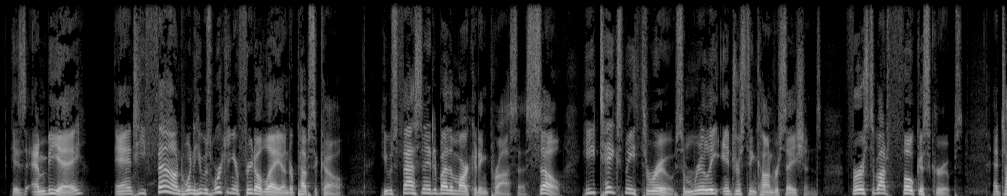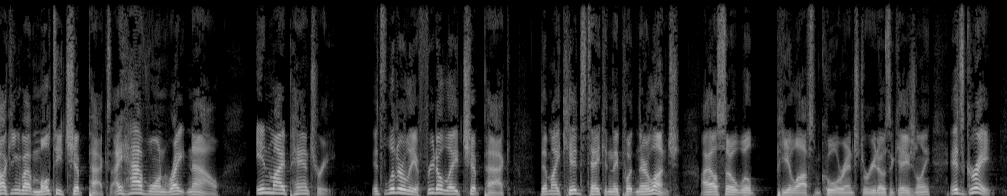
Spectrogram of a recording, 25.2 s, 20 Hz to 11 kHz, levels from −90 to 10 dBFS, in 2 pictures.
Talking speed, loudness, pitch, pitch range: 185 wpm, -24 LUFS, 160 Hz, 135-195 Hz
